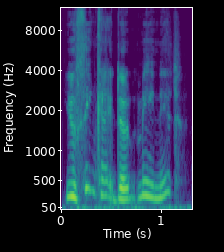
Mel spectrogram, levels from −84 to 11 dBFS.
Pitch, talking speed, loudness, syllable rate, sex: 225 Hz, 275 wpm, -16 LUFS, 5.2 syllables/s, male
